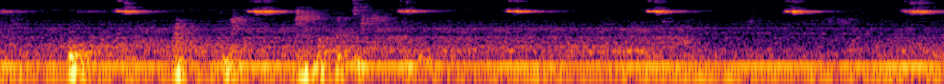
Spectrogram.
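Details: Cricket heard in a quiet room during plant spraying, giving brief high chirps roughly every three-quarters of a second over a faint low hum, with a few soft thumps.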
